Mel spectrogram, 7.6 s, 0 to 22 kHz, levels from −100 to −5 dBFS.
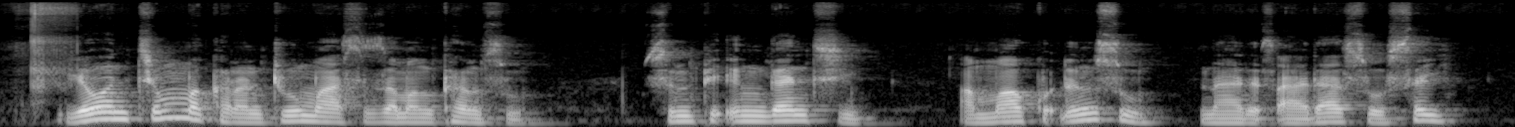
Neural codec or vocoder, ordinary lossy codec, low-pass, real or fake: none; none; none; real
